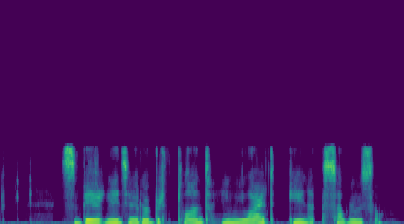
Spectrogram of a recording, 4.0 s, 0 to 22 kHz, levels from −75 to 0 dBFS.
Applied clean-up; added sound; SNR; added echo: neural diffusion model UNIVERSE++.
